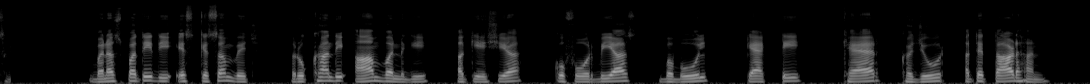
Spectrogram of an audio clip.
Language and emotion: Punjabi, neutral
